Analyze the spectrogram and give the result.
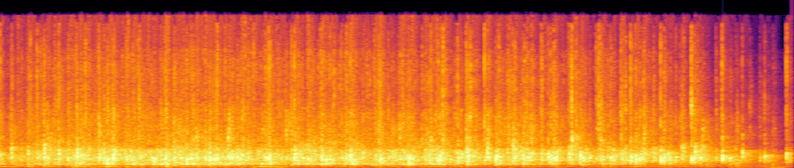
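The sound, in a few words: applause from the audience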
